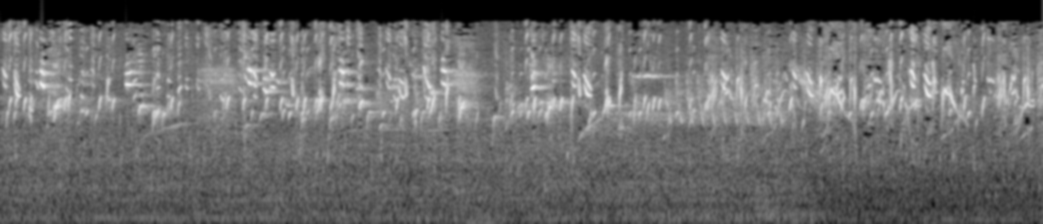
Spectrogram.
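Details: Goldfinch song used for vocal training to stimulate goldfinches: a long, lively run of high tinkling twitters, buzzy trills and bright whistles with hardly any pause.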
